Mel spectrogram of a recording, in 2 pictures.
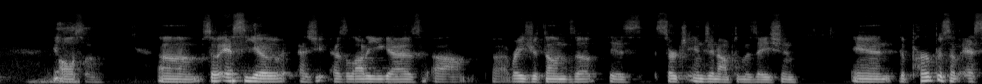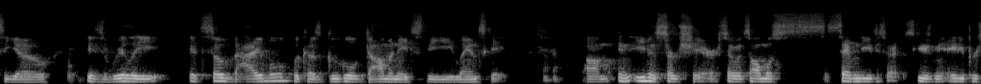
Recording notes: on a Zoom meeting with several Davidson College students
